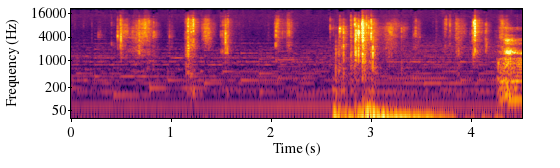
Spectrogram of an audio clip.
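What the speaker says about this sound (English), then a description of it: "This gets shuffled back in." A card game deck being shuffled back together at a table, heard as scattered soft papery flicks and taps, then a louder riffling burst about midway and a few more near the end, with no talking.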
